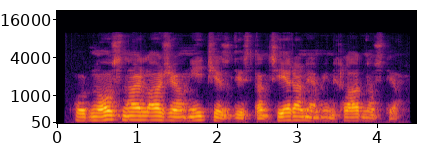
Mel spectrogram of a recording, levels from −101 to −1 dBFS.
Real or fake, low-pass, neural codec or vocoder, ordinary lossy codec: fake; 9.9 kHz; vocoder, 22.05 kHz, 80 mel bands, Vocos; none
